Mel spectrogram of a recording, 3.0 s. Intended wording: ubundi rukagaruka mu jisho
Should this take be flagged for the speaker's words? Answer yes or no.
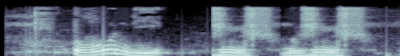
yes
